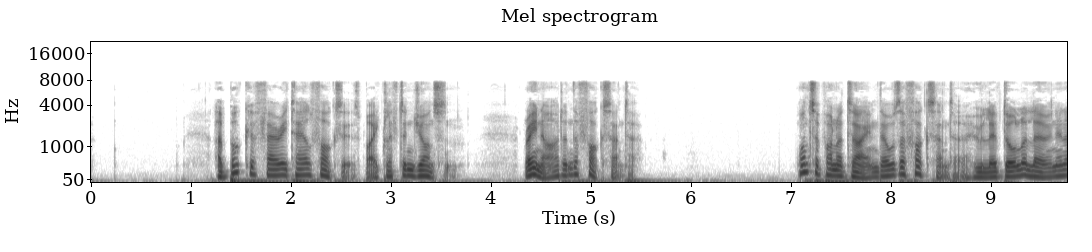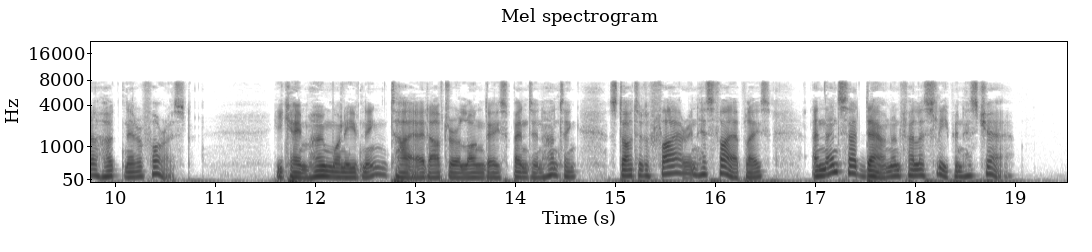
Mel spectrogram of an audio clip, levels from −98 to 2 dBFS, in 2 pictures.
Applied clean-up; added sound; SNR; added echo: none; none; none; none.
